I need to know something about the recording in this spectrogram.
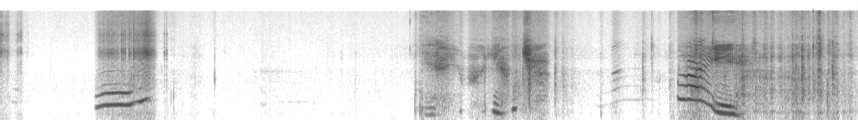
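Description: A cat meows loudly up close.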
